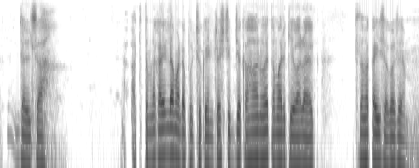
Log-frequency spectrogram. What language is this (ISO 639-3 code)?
guj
